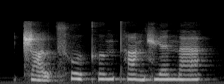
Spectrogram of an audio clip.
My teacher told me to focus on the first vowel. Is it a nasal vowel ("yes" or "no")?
no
